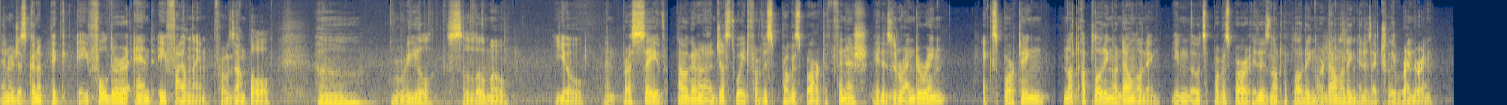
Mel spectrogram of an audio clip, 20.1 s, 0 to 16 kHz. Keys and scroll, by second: 3.2 Return, 5.0-7.0 typing, 11.5 typing.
